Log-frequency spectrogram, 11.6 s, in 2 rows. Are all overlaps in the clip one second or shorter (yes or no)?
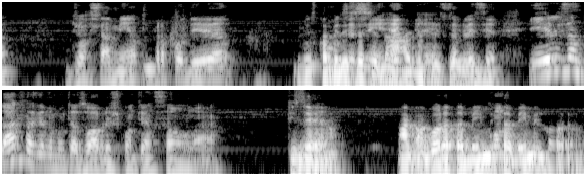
no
